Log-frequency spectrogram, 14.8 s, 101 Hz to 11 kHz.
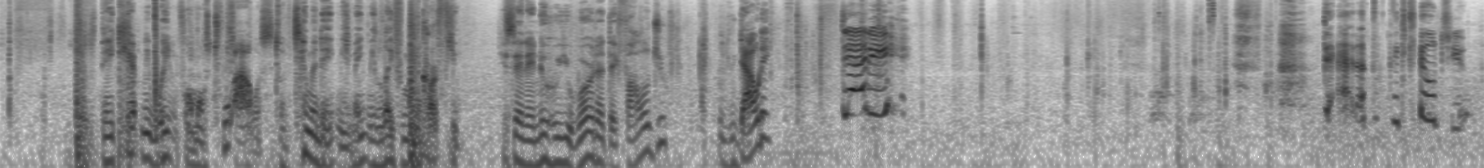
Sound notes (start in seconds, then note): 7.8 door opens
